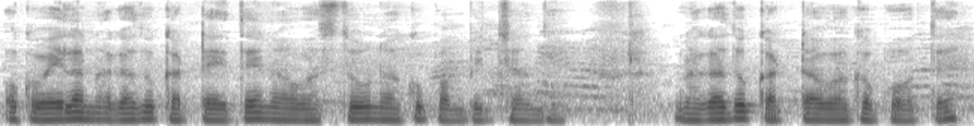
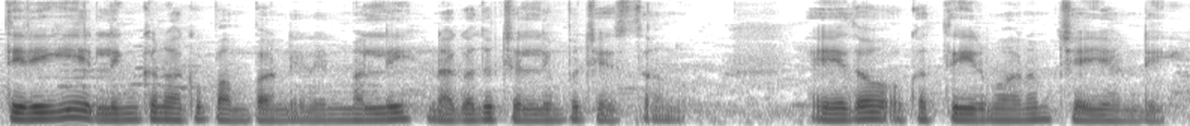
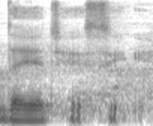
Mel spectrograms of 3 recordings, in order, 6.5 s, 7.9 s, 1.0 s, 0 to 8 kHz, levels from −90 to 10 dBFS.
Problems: constant background noise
